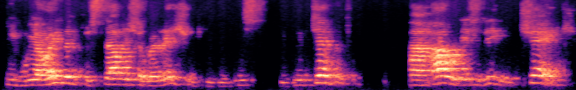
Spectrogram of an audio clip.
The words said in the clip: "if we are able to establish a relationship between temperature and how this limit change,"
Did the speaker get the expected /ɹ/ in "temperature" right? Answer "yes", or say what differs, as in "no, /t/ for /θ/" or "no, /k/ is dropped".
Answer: no, /ɹ/ is dropped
